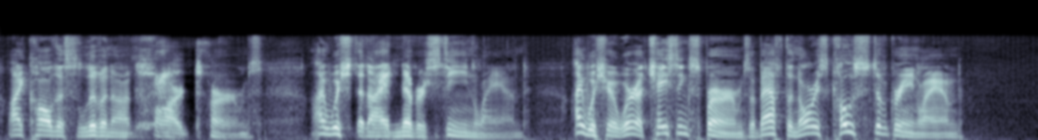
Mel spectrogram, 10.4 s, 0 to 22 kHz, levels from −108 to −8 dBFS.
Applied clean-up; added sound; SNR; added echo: neural mask model Resemble Enhance denoiser.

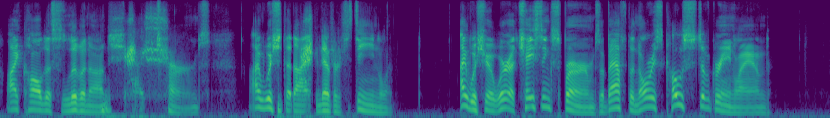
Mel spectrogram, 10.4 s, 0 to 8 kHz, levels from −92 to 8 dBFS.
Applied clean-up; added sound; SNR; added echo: neural diffusion model UNIVERSE++.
